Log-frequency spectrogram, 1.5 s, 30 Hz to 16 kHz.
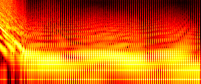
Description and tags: gabba long 007+
distortion, gabba, kick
